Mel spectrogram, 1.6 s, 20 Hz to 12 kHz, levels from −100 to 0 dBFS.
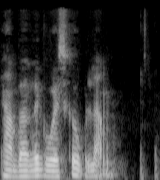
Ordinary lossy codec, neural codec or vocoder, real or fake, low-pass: MP3, 64 kbps; vocoder, 22.05 kHz, 80 mel bands, WaveNeXt; fake; 9.9 kHz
